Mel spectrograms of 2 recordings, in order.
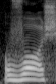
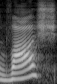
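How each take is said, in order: First: The vowel is a rounded 'aw' sound. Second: The vowel is an open 'ah' sound. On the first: The speaker calls it right. "वॉश है" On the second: The speaker calls it wrong. "यहाँ पर वाश नहीं है"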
